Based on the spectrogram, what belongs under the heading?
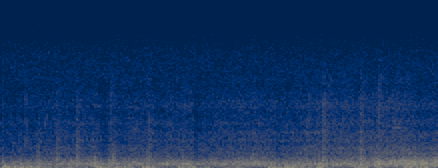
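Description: Passenger train of the State Railway of Thailand running along the track, heard from on board: a steady rumble with the wheels clacking over rail joints and a constant hum.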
